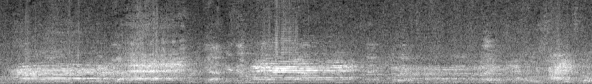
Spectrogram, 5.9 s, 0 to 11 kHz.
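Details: Sheep at the 2023 Royal Agricultural Winter Fair in Toronto, during the North Country Cheviot breeding sheep show, bleat in wavering, quavering cries that overlap, with people talking nearby.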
